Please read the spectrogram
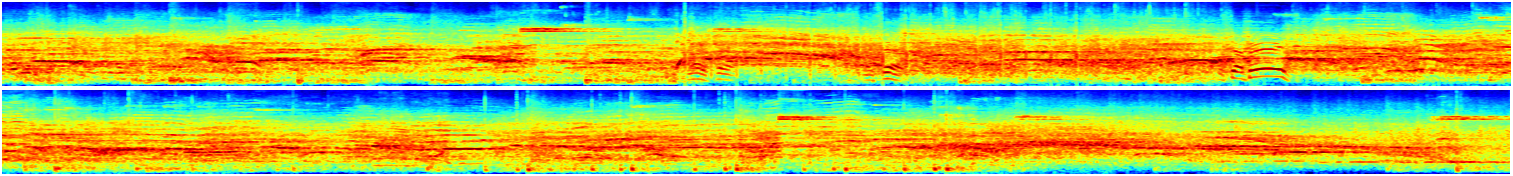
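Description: Volleyball being played on a hardwood gym court: ball hits and sneaker squeaks amid the shouts and chatter of players and spectators, echoing in the large hall.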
